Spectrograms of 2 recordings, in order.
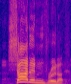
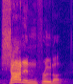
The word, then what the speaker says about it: Schadenfreude: A UC San Diego researcher, Nadav uh, Goldschmied, theorized that this is the expression of Schadenfreude. Schadenfreude. I didn't even know how to say it until Dennis told me this morning. Schadenfreude.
